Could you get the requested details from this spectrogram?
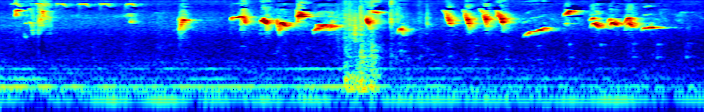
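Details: Greater green leafbird pouring out a jumble of quick chirps, whistles and clipped notes, with a low steady hum underneath and a brief dull thump midway.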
